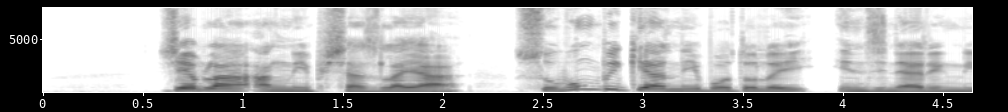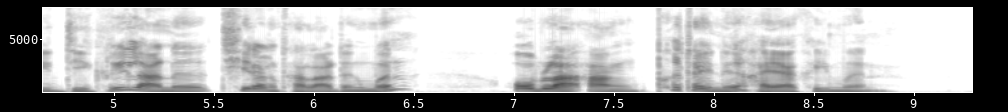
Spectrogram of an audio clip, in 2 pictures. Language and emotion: Bodo, surprised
